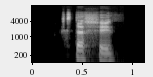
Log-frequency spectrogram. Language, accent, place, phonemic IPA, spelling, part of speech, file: French, France, Lyon, /sta.fe/, staffer, verb, LL-Q150 (fra)-staffer.wav
- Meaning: to cover with staff (the building material)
